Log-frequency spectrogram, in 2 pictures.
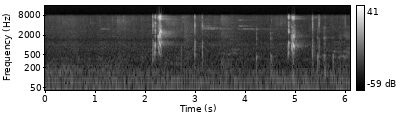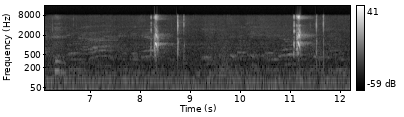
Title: Dec 13 - hiccups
